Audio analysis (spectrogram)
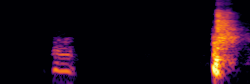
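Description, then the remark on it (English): A single sneeze: a short voiced intake, a brief pause, then a loud, sharp burst of breathy noise. No one speaks. “Bless you. Bless you.”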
